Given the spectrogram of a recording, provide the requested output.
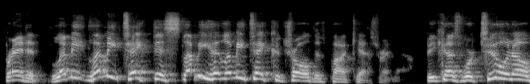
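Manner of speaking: excited. Real, not acted. Grabbing control of the show.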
